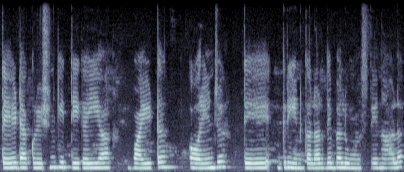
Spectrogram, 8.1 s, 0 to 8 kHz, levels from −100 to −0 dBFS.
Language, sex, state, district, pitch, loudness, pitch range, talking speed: Punjabi, female, Punjab, Kapurthala, 220 Hz, -16 LUFS, 215-230 Hz, 105 wpm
